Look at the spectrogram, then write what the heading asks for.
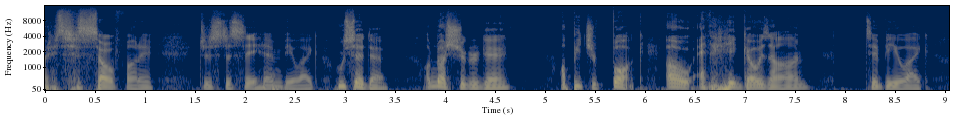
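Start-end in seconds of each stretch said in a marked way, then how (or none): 2.9-6.0 angry, threatening, pissed-off outburst. Imitating a man from many YouTube videos who gets pissed off, imitating an angry rant. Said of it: "He gets so pissed off".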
